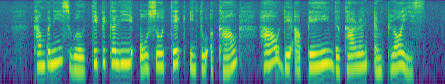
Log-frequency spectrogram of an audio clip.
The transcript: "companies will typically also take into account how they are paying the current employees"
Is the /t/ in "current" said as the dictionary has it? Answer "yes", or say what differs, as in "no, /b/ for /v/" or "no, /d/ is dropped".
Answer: yes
